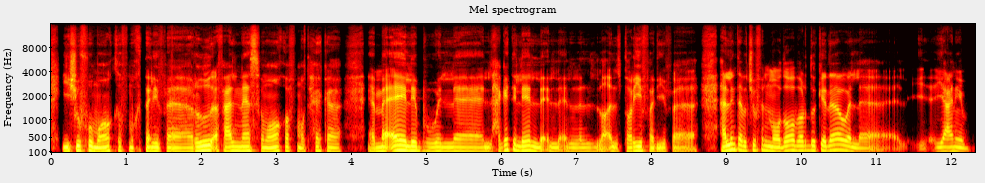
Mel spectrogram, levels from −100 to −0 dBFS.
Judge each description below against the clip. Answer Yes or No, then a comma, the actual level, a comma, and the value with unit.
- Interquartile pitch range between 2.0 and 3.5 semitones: Yes, average, 2.9 semitones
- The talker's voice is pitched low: Yes, low, 115 Hz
